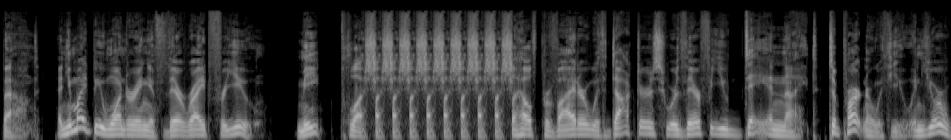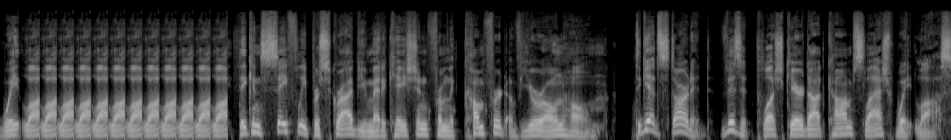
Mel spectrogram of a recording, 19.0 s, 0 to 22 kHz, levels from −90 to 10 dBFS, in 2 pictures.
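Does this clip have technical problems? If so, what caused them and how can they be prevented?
Yes. A system hang loop hits at 3.76–5.12 s and 9.90–11.78 s: one 171 ms slice repeats, a 5.9 Hz stutter, seen as identical tiled waveform blocks. Preventing it means keeping the audio thread from stalling, with real-time priority and drivers that don't block.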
